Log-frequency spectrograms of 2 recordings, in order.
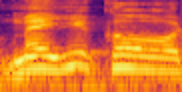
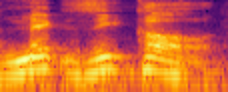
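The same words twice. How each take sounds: First: The name is said with a Spanish-style pronunciation. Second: The name is said with a common English pronunciation. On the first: This is how the locals say it. "that is the way they pronounce it" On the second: This is how most outsiders say it. "many people pronounce it as Mexico"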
